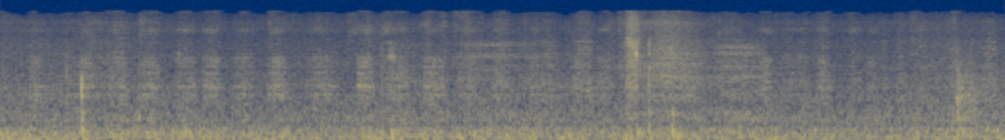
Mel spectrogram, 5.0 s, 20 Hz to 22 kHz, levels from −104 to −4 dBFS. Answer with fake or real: real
